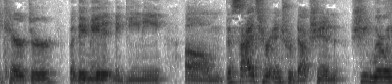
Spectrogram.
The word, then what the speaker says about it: Nagini: It's the snake, Voldemort's snake, Nagini.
